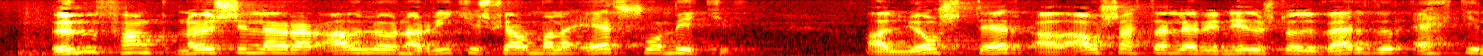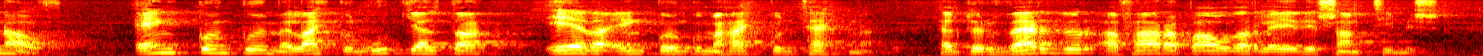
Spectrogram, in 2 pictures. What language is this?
Icelandic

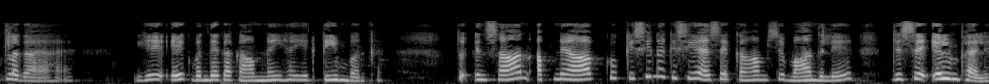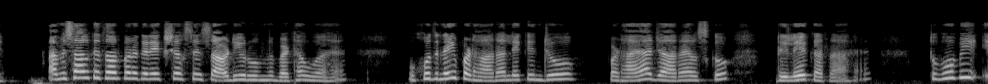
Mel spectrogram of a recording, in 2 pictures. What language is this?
Urdu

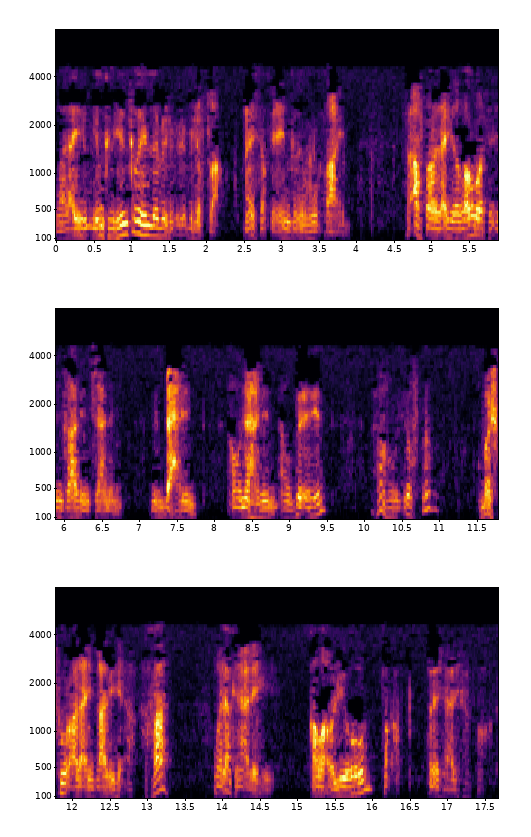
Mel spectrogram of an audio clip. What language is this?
Arabic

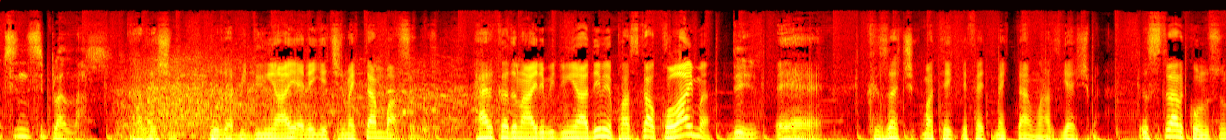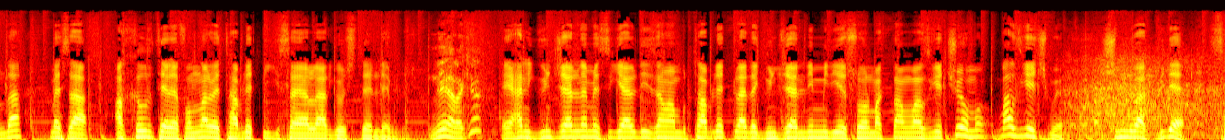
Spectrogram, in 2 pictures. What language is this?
Turkish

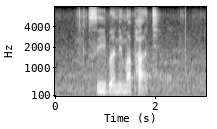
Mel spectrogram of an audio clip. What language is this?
Swati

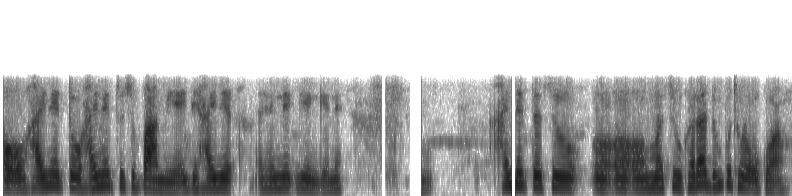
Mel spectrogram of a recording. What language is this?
Manipuri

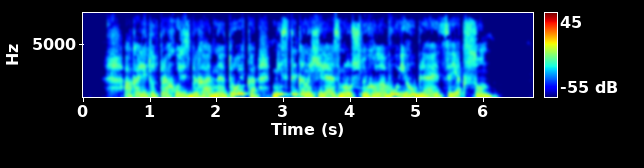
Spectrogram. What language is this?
Belarusian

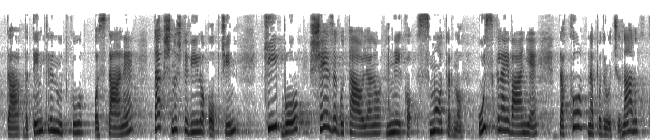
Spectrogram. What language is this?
Slovenian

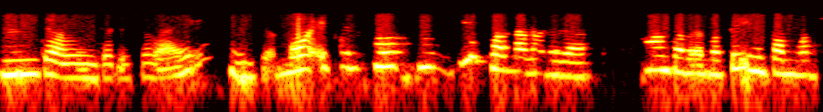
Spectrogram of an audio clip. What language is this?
Nepali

